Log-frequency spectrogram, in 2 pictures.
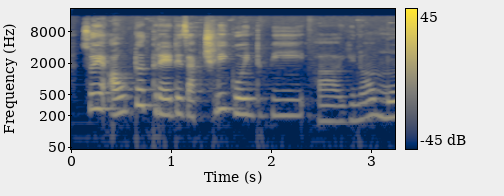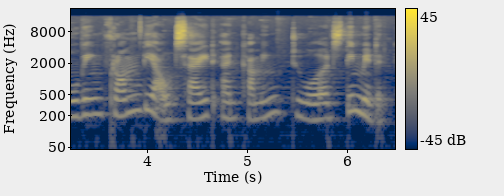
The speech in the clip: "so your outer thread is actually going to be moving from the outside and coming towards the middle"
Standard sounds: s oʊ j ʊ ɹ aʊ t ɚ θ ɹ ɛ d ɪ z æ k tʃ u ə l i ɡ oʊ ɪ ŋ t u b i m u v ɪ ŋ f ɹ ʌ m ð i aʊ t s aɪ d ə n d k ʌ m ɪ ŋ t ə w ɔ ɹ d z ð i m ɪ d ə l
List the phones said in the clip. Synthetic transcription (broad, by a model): s oʊ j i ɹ aʊ t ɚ t ɹ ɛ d ɪ z æ k tʃ u ə l i ɡ oʊ ɪ ŋ t u b i m u v ɪ ŋ f ɹ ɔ m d i aʊ t s aɪ d ə n d k ʌ m ɪ ŋ t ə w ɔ ɹ d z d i m ɪ d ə l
